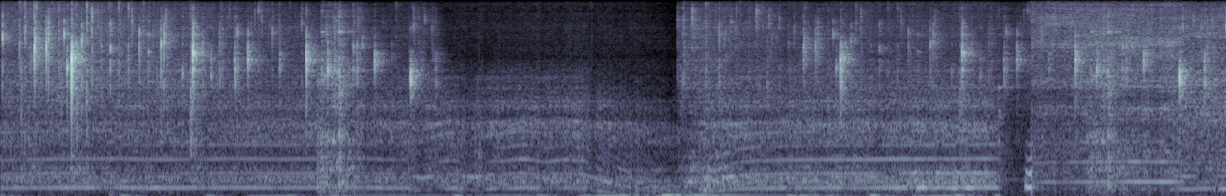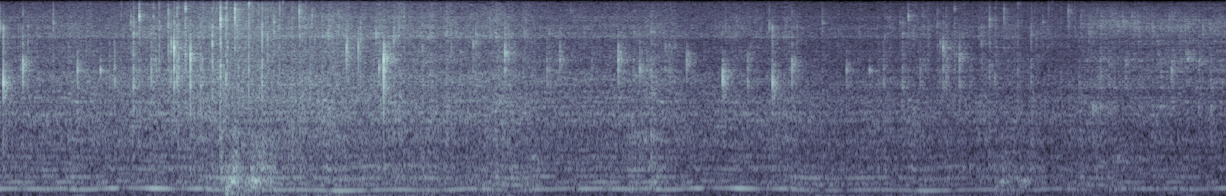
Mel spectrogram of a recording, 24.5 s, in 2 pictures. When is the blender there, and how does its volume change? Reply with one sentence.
You can hear the blender from 0.0 to 24.4 s, getting louder then quieter.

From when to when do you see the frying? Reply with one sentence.
You can hear the frying from 0.0 to 4.4 s and from 6.8 to 24.4 s.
